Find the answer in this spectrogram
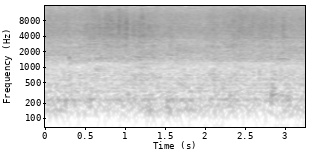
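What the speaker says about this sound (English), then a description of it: "Washing my rice here now." Rice being washed by hand in water gives a faint, continuous watery swishing and sloshing from the stirring, quiet and steady throughout.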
